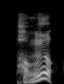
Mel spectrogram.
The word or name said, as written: peng2 you5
